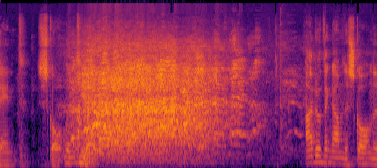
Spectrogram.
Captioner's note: audience laughing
